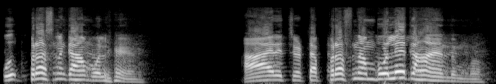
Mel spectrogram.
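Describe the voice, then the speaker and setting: Bright-voiced teacher teasing his class. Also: high-pitched, very animated, measured pace. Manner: teasing, scolding students in Bihari-tinged Hindi slang. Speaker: exam coaching teacher. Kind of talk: classroom lecture. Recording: voice from a distance.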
